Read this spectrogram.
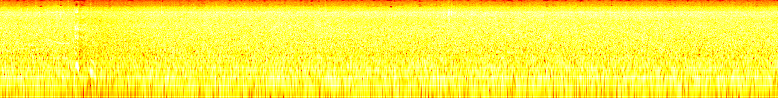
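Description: Rushing river water roars steadily, echoing off rock walls.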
